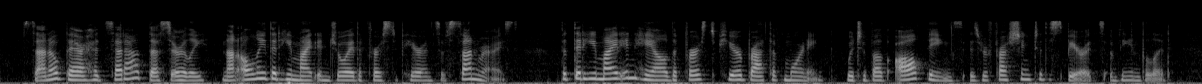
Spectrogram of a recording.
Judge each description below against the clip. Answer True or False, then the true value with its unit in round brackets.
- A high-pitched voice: True (205 Hz)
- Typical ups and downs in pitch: True (3.8 semitones)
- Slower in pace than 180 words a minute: False (205 wpm)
